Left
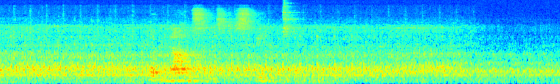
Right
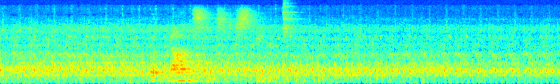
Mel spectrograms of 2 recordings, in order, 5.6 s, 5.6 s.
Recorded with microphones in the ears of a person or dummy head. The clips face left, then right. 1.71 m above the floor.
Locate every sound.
1.5 s a woman speaking: 5° right (ahead or behind), 6 m
2.8 s cutlery clinking: 15° left (ahead or behind), 5.5 m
